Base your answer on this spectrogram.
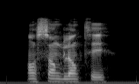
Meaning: to cover with shed blood
- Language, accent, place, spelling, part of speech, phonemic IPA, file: French, France, Lyon, ensanglanter, verb, /ɑ̃.sɑ̃.ɡlɑ̃.te/, LL-Q150 (fra)-ensanglanter.wav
